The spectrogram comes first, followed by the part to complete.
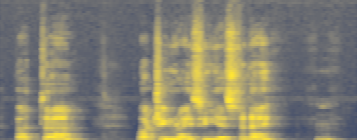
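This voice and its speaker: A man's voice with audible room echo. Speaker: horse racing tipster. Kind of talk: racing tips monologue.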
